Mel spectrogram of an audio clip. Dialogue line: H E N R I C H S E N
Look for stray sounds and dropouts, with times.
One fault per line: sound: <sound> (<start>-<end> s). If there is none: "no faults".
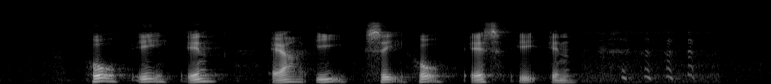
sound: laugh (6.0-7.1 s)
